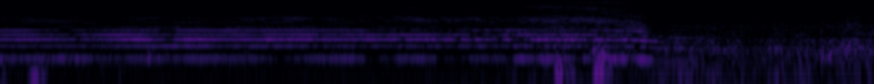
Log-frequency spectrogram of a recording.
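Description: Tejas Express train running from Lucknow to New Delhi sounds a long sustained multi-tone horn for about six seconds, then cuts off into the rushing roar of the passing train.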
